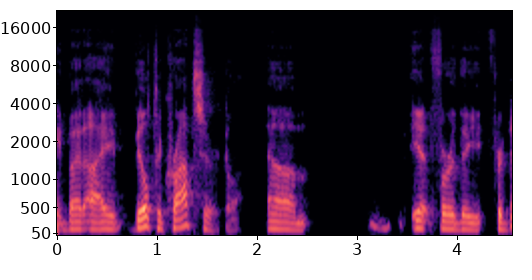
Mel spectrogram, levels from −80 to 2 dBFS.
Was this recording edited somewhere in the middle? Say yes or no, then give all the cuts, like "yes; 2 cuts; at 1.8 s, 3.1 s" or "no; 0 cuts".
no; 0 cuts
